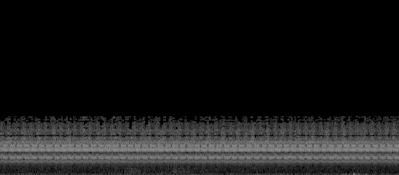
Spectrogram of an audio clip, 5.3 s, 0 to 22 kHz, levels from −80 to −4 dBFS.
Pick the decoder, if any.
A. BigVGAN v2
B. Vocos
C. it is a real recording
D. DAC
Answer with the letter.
C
